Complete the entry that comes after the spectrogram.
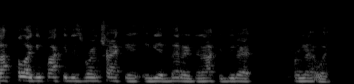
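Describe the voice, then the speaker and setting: This man speaks at a very fast pace. His words come out in a rapid rush. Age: 20s. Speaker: track and field athlete. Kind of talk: interview.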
